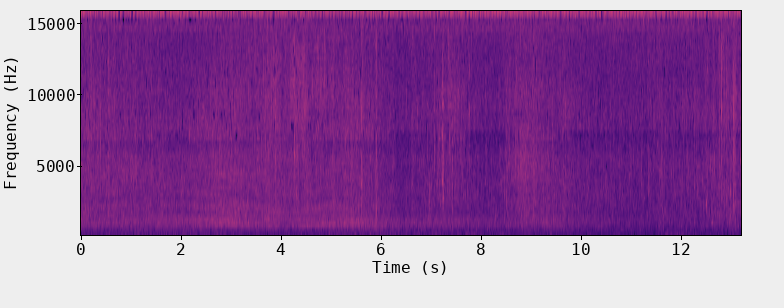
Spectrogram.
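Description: Water rushes and washes steadily.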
